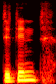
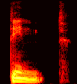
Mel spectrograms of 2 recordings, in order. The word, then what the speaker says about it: didn't: कर रहे हैं, तो इसको हम डिडंट नहीं बोलेंगे, ये डी साइलेंट रखेंगे. सो कैसे प्रोनाउंसिएशन आएगा जब शॉर्ट फॉर्म यूज कर रहे हैं आप? डिडंट. Okay, so you will say डिडंट.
